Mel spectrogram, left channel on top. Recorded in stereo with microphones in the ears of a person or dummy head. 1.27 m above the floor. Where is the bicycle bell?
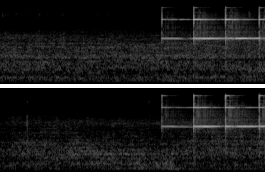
Centre (ahead or behind), 3.5 m; by 2.7 s 10° right (ahead or behind), 3 m.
